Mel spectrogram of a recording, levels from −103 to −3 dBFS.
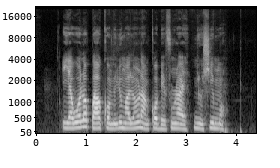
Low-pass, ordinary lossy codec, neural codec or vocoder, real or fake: none; none; none; real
